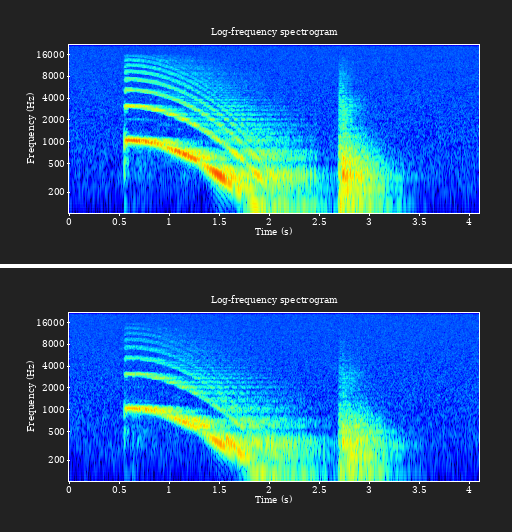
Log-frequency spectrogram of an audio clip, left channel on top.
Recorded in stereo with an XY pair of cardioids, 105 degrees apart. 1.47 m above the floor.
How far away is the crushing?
About 4.5 m.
